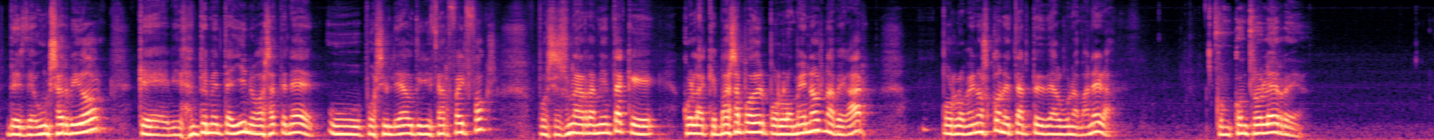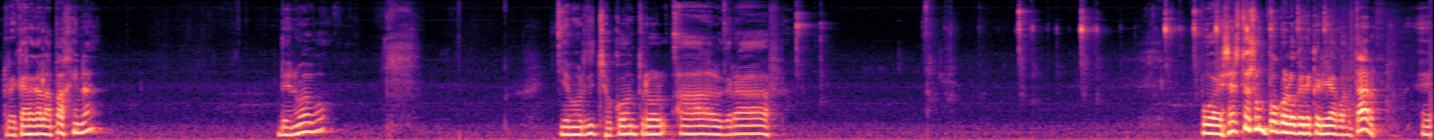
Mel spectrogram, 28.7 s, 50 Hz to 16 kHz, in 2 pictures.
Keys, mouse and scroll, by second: 12.6 ctrl+r, 22.4 ctrl+\, 24.6-28.1 typing.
